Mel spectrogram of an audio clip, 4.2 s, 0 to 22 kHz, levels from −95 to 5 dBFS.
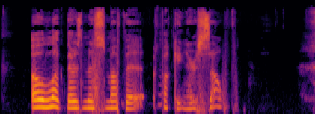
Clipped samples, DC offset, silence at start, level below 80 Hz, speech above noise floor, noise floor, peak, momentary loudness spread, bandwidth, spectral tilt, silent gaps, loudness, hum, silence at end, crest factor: under 0.1%; under 0.1%; 0.4 s; -66 dBFS; 52 dB; -74 dBFS; -6 dBFS; 16 LU; 16.5 kHz; -3 dB/octave; none; -22 LUFS; none; 0 s; 18 dB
